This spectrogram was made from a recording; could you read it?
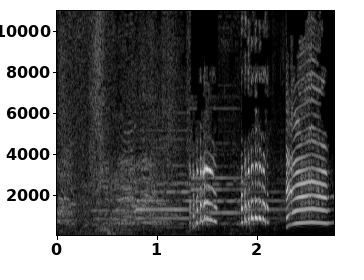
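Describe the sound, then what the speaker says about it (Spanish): A parrot lets out three loud, harsh rising squawks in a row indoors, separated by brief gaps, following a stretch of murmured background noise. "perdón por el loro, es un poco insoportable"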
